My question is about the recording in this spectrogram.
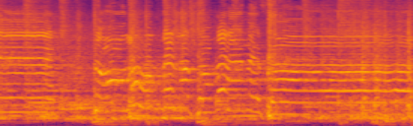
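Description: A West African women's vocal group singing live over a band with drums, their voices sliding and ornamenting, then holding one long note near the end.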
